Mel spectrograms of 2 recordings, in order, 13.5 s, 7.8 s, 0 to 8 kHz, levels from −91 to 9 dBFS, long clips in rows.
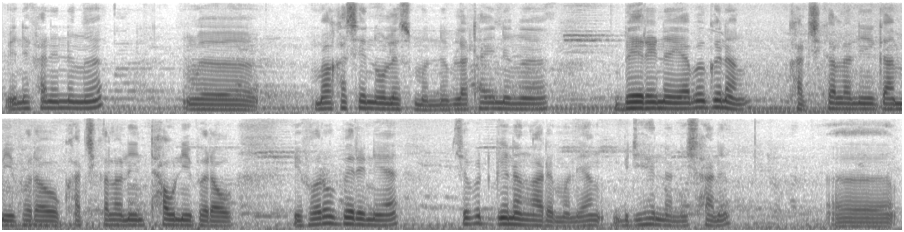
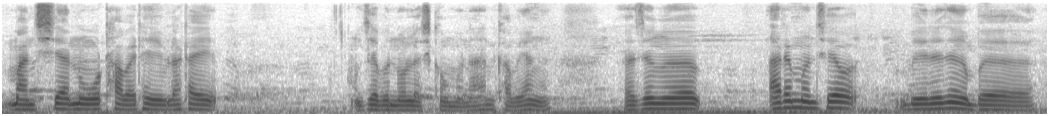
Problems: constant background noise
